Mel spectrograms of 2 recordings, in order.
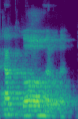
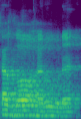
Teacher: dibaca dengan mengidghamkan ta, idghamut ta. Ya, mengidghamkan ta fil asli fil dha'i, pada asalnya pada huruf zo.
